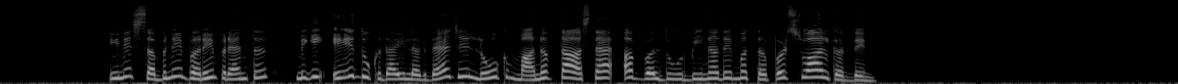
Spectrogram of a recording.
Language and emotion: Dogri, sad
